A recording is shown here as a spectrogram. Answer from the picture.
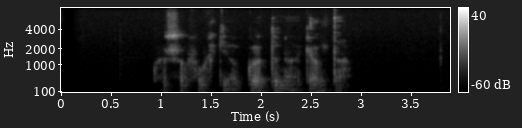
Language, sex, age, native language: Icelandic, male, 11, Icelandic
